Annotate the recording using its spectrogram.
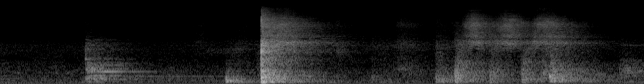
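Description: Karate kicks and punches landing with thuds. The loudest is a sharp hit about two and a half seconds in, and a quick run of several more hits comes near the end.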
